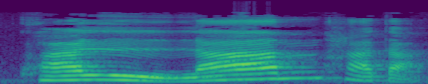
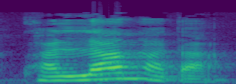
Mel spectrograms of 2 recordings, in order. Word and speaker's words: 관람하다: 발음을 다시 보세요. 관람하다 이렇게 써 있어요. 나피스나 관람하다. 그런데 우리는 어떻게 말을 해요? 관람하다. 리을, 니은 리을 이스포리즘. 관람하다 이렇게 말을 해요.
